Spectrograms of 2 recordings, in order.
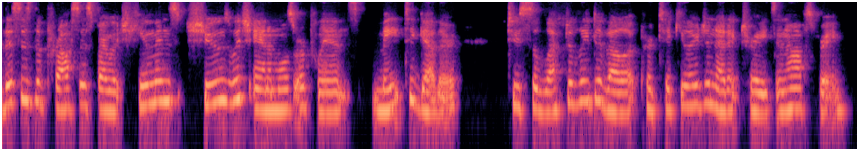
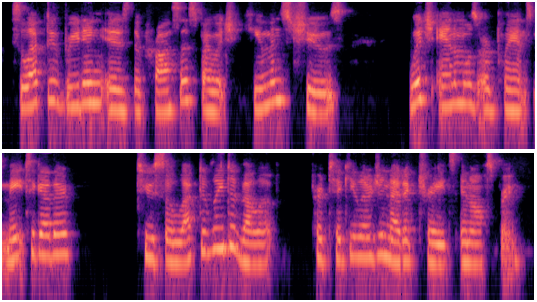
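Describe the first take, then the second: First: It is read at a faster pace. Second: It is read at a slower pace.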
